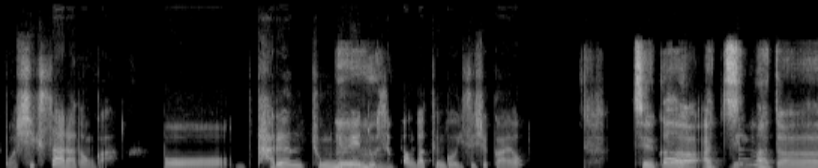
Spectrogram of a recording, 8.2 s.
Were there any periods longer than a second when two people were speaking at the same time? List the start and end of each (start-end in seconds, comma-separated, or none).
none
